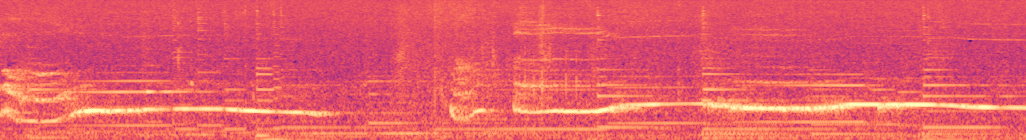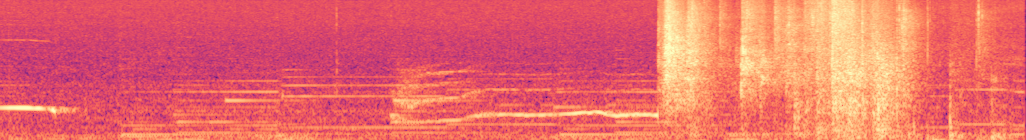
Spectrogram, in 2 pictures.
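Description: A kitten's long, drawn-out mews, three of them, each dipping in pitch at the start and then held with a slight waver; the middle one lasts several seconds. It is calling out to the resident cat while trying to communicate. Background music plays underneath, and near the end there is a loud rustling burst of a fabric cat tunnel.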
